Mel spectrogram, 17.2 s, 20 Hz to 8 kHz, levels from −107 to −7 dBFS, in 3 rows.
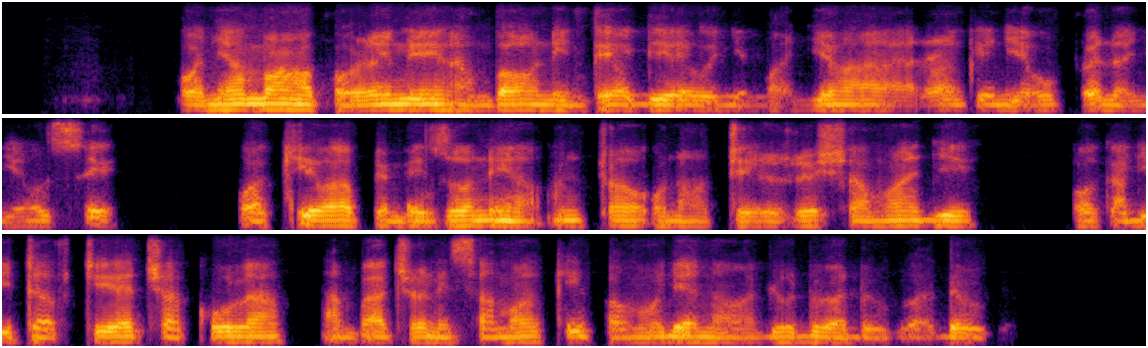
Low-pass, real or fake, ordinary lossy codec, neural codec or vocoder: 7.2 kHz; fake; Opus, 24 kbps; codec, 24 kHz, 1.5 kbps, HILCodec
